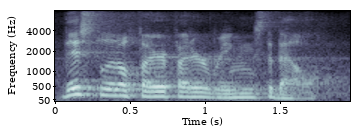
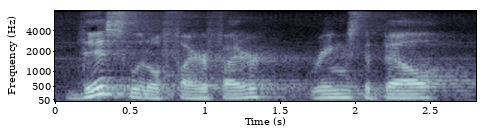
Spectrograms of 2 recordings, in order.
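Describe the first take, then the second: First: It is said quickly. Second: It is said slowly.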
